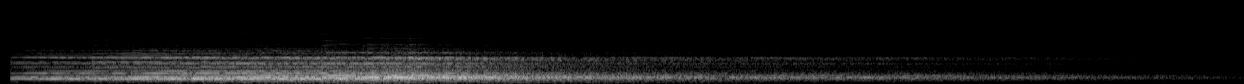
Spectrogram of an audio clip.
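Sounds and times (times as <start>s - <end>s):
piano: 0.1s - 9.6s.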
